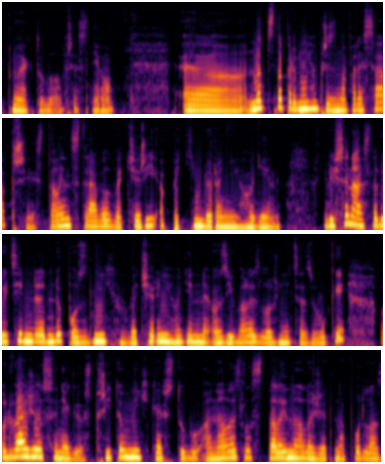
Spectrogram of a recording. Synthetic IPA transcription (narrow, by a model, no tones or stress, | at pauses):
knujak̚t̪obɪ̰lo̰pr̥ɛsɲɛ̰jo̰ | not͡st̪apr̩vɲiːɦo̞brɛznapadɛsaːt̪ːr̝̥ɪst̪alɪnst̪ɾaːvɪlvɛt͡ʃɛr̝iːʔapɪciːmdo̞ɾʔaɲiːxɦo̞ɟɪnɡ̥dɪʃsɛnaːslɛdujiːt͡siːdɛndo̞po̞zd̪ɲiːxvɛt͡ʃɛɾɲiːxɦo̞ɟɪnːɛ̰ʔo̞ziːvalɪzlo̞ʒɲɪt͡sɛzvukɪʔo̞dvaːʒɛlsɛɲɛɡdo̞spr̥iːt̪o̞mniːxkɛfst̪upṵʔa̰nalɛzl̩st̪alɪnalɛʒɛt̪napo̞dlazɪ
